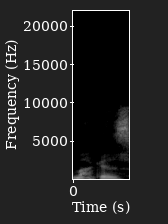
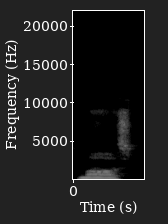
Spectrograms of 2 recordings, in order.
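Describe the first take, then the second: First: The name is said with a G sound. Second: The name is said with no G sound. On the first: The speaker calls it wrong. "not Maggers" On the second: The speaker calls it right. "it's Mars"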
